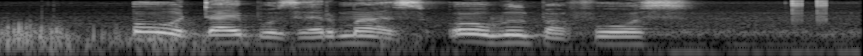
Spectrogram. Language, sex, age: Xhosa, male, 19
